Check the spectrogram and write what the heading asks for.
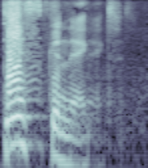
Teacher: Disconnect. Dis gets the stress.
